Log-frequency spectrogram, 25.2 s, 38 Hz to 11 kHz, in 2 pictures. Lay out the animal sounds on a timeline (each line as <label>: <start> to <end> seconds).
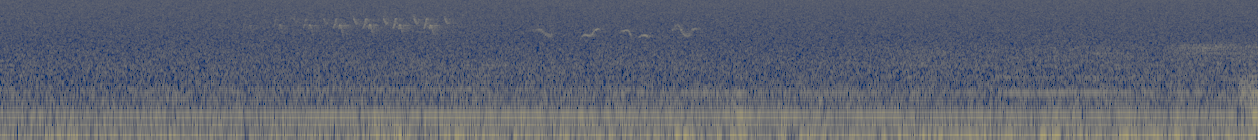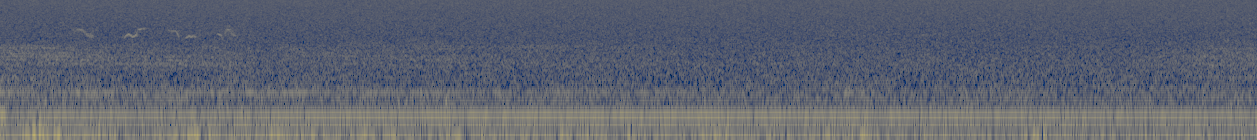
Ovenbird (Seiurus aurocapilla): 2.5 to 4.8 seconds
Scarlet Tanager (Piranga olivacea): 5.1 to 7.2 seconds
Scarlet Tanager (Piranga olivacea): 12.9 to 15.2 seconds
